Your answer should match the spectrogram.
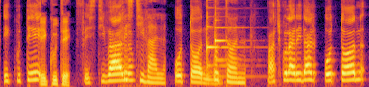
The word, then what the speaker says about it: automne: automne, Particularidade, outono, eu não pronuncio o M, eu pronuncio somente o N, d'accord?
